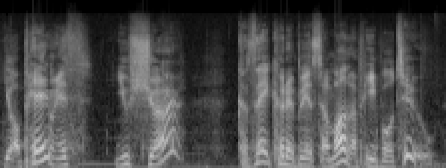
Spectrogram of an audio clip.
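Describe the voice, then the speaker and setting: Nerdy young schoolboy, loud and overeager, pitched a bit high as a streamer puts him on; game voice. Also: male voice, sing-song, moderate pace, slightly rough, faint music behind, exaggerated voice. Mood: eager. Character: nerdy, twitchy young male student.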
